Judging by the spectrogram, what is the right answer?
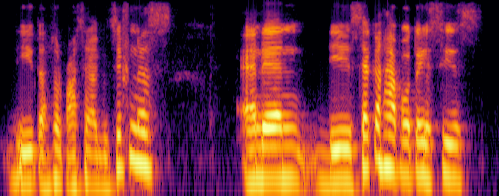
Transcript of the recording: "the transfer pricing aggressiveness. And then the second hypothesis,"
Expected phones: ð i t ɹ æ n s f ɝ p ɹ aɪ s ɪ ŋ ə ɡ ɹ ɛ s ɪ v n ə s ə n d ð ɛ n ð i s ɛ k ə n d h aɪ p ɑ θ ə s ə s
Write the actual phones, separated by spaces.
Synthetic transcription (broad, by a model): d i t æ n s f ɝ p aɪ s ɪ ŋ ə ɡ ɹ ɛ s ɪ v n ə s ə n d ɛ n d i s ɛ k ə n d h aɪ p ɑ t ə s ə s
